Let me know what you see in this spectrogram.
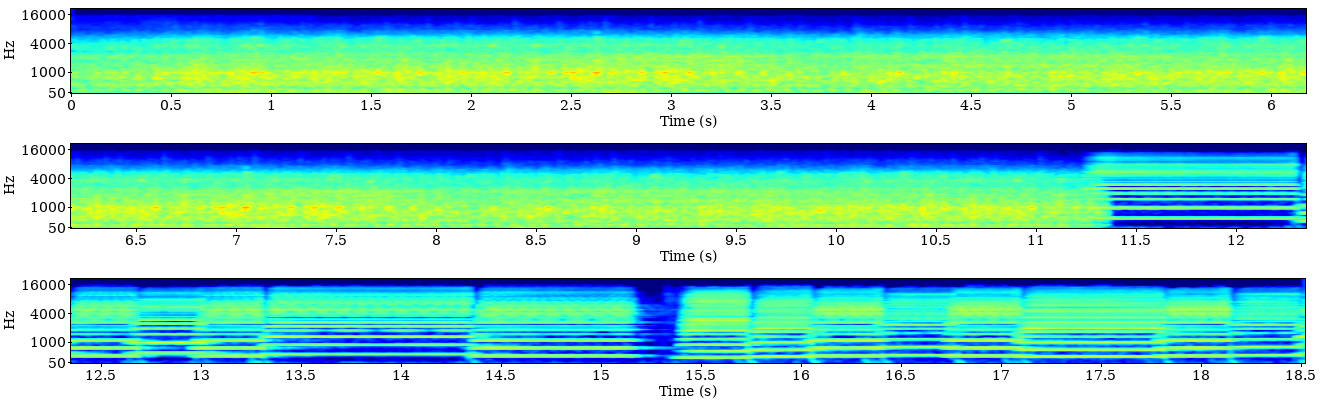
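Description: Traffic noise, a dense steady rumble and hiss, which cuts off abruptly about eleven seconds in. Accordion music then plays a stepping melody.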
